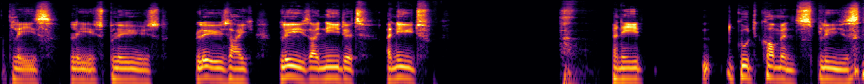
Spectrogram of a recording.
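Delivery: hammed-up pleading for comments, half laughing; mock begging. Vlogger begging viewers for good comments, mock pleading. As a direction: whine please please please like a desperate beggar. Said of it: "I beg".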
